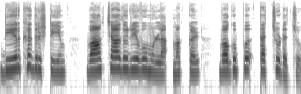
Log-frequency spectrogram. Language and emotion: Malayalam, neutral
